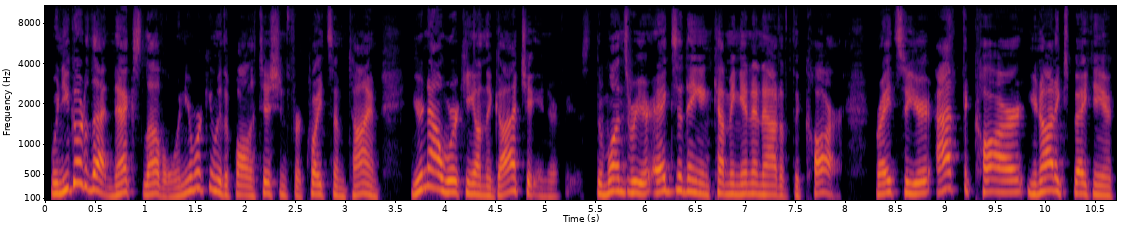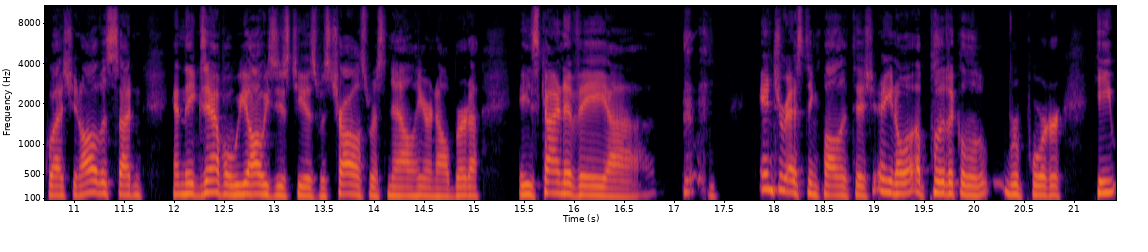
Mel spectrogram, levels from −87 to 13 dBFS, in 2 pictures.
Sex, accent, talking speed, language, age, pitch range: male, American, 220 wpm, English, 40-59, 155-195 Hz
